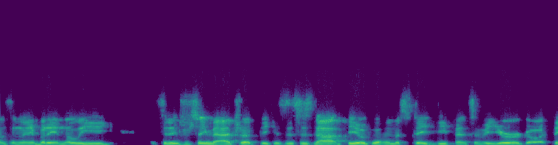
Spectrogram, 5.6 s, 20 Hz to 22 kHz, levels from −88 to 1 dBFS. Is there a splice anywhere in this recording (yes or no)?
yes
